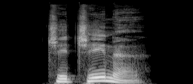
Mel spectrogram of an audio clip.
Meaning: Chechen (man from Chechnya)
- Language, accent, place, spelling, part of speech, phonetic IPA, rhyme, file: German, Germany, Berlin, Tschetschene, noun, [t͡ʃeˈt͡ʃeːnə], -eːnə, De-Tschetschene.ogg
